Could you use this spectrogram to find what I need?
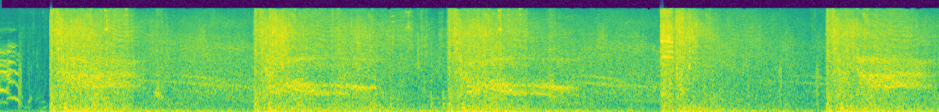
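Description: A shotgun fires loud blasts every two seconds or so.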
